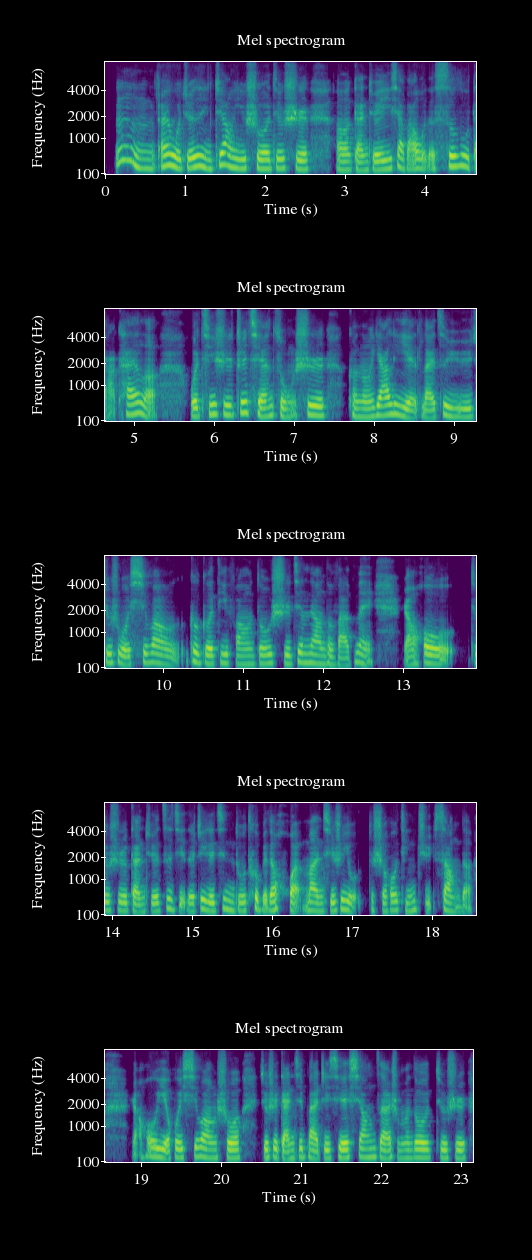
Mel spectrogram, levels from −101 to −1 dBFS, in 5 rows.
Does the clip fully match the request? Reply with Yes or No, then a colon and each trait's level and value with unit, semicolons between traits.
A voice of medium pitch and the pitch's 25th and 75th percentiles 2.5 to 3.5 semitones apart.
Yes: medium, 175 Hz; average, 2.9 semitones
